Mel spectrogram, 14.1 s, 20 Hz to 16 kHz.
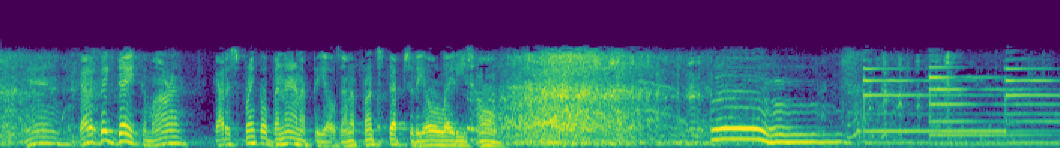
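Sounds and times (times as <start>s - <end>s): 
people chatting and chuckling: 0.0s - 1.7s, 6.2s - 13.0s
speech: 1.0s - 8.0s, 9.5s - 9.8s
clock chiming the hour: 11.4s - 14.1s.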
